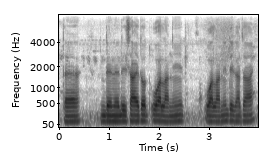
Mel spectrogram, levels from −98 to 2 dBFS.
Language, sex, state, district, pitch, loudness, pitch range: Chakma, male, Tripura, Unakoti, 110 Hz, -18 LUFS, 105-110 Hz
